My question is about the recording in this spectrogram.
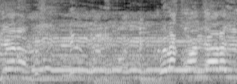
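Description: A song playing, with a sung vocal melody over a repeating bass beat.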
